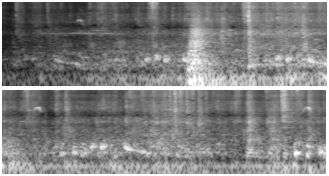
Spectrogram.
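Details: Mother racing homer pigeon in a small indoor room gives soft, low, faint cooing phrases, with a sharp knock near the start and scattered clicks and shuffling.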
